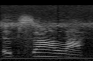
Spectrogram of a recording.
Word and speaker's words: Uppsala: to sweden we discovered it's supposed to be pronounced uppsala as a distinctly swedish community new upseller would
